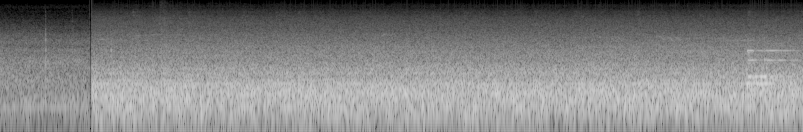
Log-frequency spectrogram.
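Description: Steady rumble of an electric train on the line, starting abruptly about a second in, with a short distant train horn blast near the end.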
